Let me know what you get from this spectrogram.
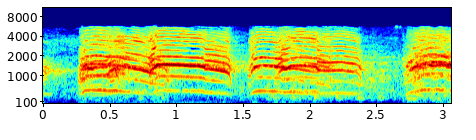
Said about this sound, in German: Er hier gilt als der lauteste Vogel Afrikas, der Hagedasch. Wer schon einmal im Süden des Kontinents unterwegs war, der kennt seinen Schrei. Und da er ein Frühaufsteher ist, ersetzt er vielen Südafrikanern den Wecker.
